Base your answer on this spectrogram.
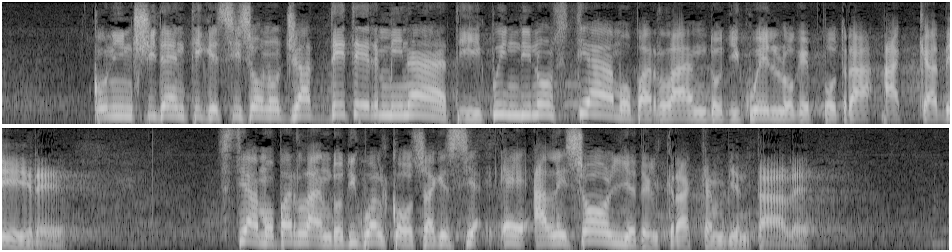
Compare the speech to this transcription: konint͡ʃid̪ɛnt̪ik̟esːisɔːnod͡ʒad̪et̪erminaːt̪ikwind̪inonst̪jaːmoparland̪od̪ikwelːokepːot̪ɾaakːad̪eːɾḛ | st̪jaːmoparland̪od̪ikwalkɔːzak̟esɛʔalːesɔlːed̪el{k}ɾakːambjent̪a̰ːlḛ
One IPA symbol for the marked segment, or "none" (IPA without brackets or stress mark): k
